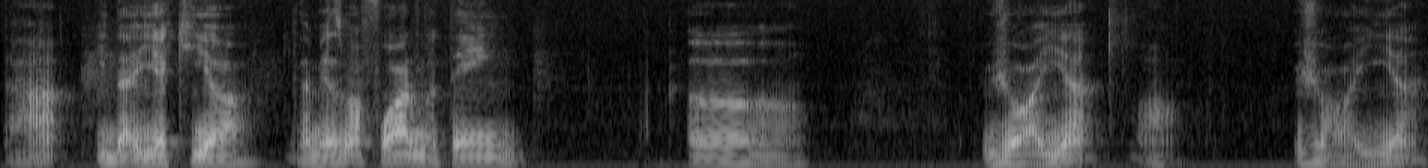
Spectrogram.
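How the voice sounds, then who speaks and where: A man walks students through exam questions in a chatty, repetitive teaching style. His voice is heavily gravelly and very dark, with a husky edge. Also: fairly low pitch, lo-fi sound. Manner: chatty, repeats points with frequent "tá?" and "ó". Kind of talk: casual online lesson.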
